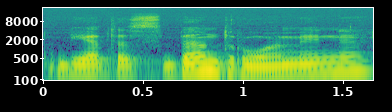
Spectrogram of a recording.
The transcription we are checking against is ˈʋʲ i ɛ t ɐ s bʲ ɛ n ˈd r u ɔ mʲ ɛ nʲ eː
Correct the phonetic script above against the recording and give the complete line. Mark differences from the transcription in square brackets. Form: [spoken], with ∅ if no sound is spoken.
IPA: ˈʋʲ i ɛ t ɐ s bʲ ɛ n ˈd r u ɔ mʲ ɛ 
